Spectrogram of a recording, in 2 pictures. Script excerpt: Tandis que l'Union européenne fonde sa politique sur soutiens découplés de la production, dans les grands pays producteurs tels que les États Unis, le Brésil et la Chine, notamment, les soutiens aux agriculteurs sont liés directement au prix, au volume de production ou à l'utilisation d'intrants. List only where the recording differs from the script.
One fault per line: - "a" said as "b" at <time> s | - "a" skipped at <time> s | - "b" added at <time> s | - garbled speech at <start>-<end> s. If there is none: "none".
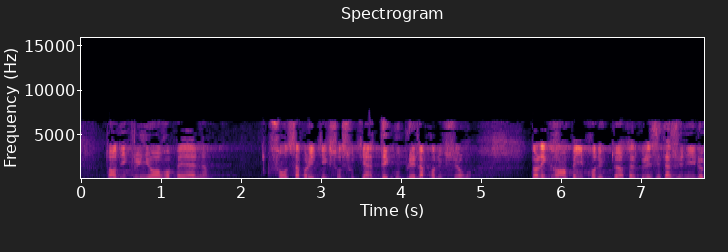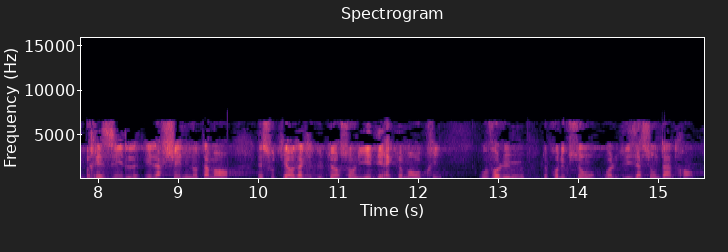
none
